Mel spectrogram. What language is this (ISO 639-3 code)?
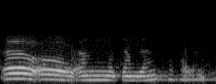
brx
